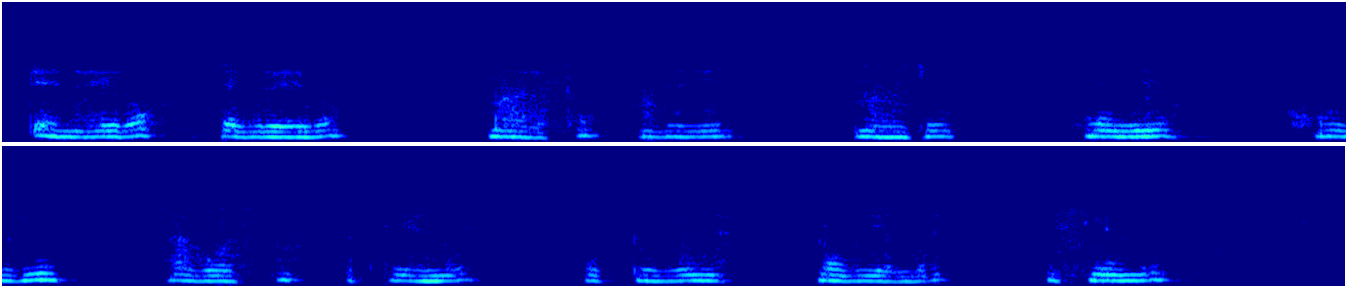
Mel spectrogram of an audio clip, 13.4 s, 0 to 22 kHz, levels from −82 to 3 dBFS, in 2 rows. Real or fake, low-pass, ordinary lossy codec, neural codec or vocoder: fake; 3.6 kHz; none; codec, 24 kHz, 3 kbps, HILCodec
